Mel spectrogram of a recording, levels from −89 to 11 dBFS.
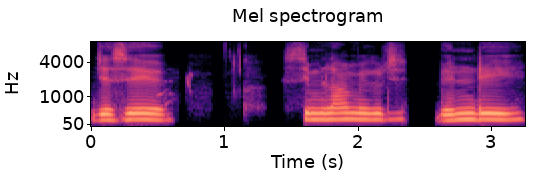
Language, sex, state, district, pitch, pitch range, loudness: Hindi, male, Bihar, Araria, 170 Hz, 160-170 Hz, -13 LUFS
